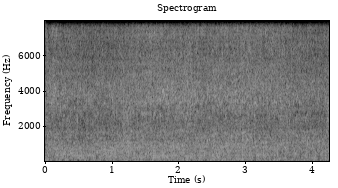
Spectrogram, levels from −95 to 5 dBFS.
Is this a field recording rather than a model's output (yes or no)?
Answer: no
